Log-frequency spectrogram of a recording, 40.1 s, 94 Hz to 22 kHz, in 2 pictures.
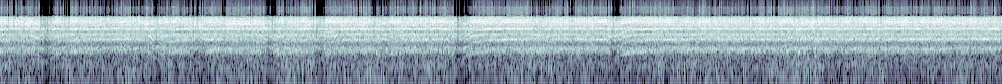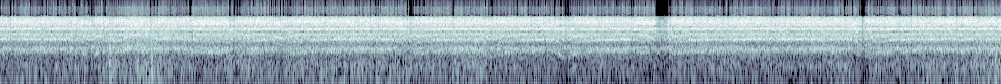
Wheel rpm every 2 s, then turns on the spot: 180, 200, 210, 190, 190, 230, 210, 230, 230, 230, 230, 240, 200, 220, 210, 200, 190, 220, 220, 220.
none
